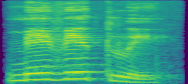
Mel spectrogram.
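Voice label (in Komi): ме ветлі, Komi, female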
